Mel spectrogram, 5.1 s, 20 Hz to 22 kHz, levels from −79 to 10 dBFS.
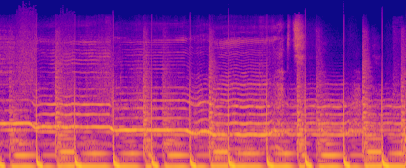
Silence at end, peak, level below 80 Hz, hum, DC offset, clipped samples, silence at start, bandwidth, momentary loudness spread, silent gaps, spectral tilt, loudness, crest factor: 0 s; 0 dBFS; -10 dBFS; none; under 0.1%; under 0.1%; 0 s; 15 kHz; 2 LU; none; -5.5 dB/octave; -9 LUFS; 8 dB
